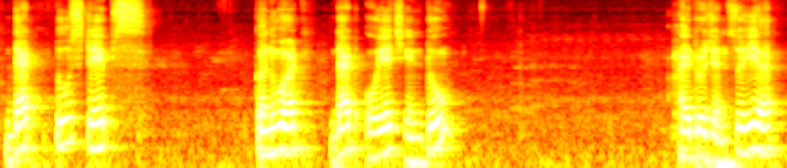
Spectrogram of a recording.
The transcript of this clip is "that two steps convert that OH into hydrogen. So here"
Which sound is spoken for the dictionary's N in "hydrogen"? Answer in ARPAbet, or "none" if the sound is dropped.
N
